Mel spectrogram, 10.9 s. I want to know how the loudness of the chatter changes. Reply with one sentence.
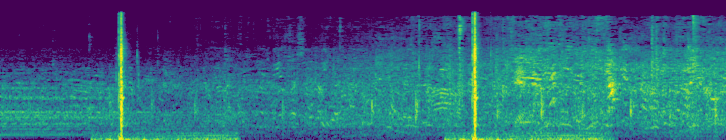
The loudness of the chatter goes up.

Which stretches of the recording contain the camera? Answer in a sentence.
The camera can be heard from 1.4 to 3.6 s and from 6.7 to 9.2 s.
